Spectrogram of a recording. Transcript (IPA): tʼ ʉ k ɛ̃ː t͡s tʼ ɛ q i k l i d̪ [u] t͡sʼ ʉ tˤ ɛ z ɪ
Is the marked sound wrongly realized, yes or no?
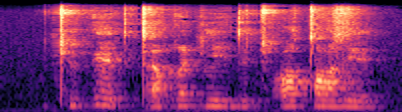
yes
